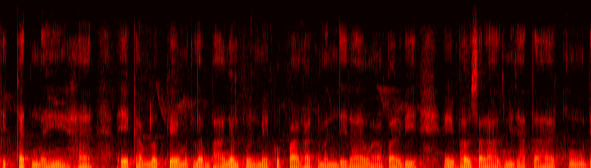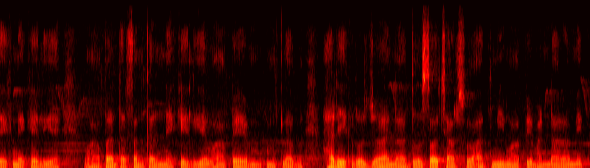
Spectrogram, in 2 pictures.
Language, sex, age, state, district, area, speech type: Hindi, male, 18-30, Bihar, Madhepura, rural, spontaneous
